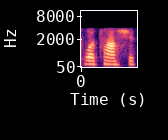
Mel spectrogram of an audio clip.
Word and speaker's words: Latasha: My name is Latasha Cook. – Can you spell that, please? – L-A-T-A-S-H-A.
